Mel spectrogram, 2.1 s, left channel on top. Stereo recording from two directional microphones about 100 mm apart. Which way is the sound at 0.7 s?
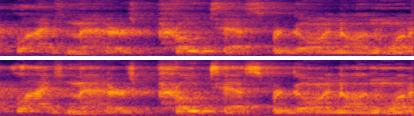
25° right (ahead or behind).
